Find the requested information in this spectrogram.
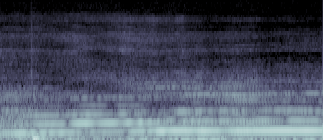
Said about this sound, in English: In the meantime, please enjoy these sounds of a cow giving birth.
